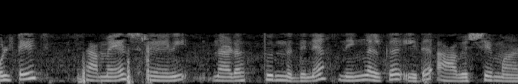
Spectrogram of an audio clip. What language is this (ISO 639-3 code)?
mal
